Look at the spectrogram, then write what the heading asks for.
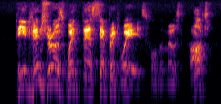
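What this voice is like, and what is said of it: Doc Billings character voice. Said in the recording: “do a voice ... you can't do Doc Billings, like, that's classic”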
